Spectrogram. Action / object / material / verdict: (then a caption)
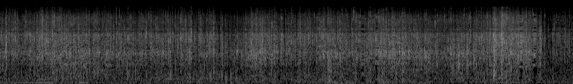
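scrape / thin plastic bag / plastic / none. A thin, red-and-white printed plastic bakery bread bag is crumpled, squeezed and stretched between both hands. It gives a steady, bright crinkling and crackling, concentrated around 3 kHz and above with almost no low end. The sound swells slightly midway, peaks near the five-second mark, then drops quieter at the end.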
